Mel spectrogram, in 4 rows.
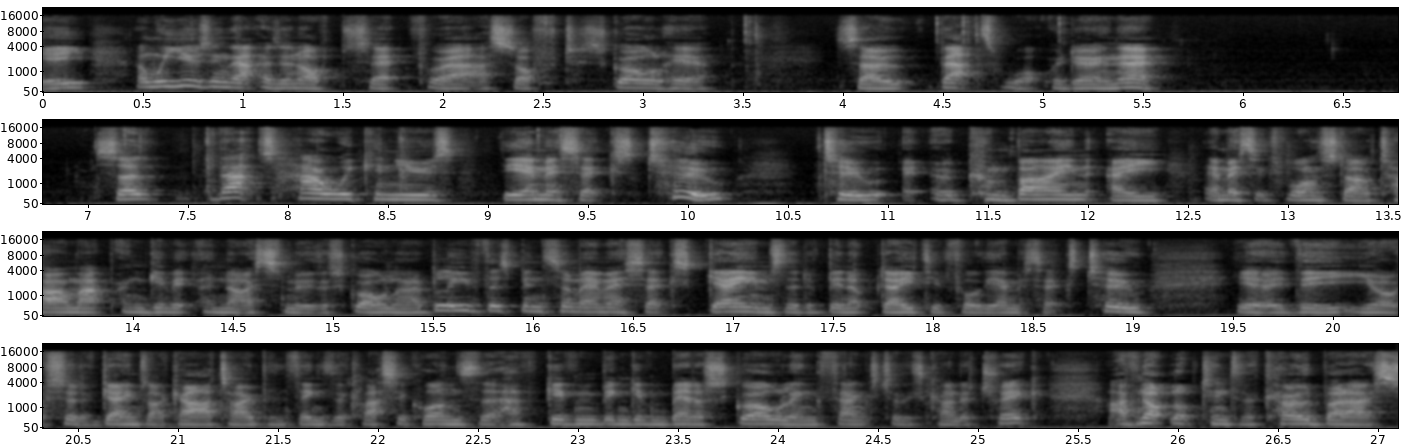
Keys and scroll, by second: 8.4 ctrl+q.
